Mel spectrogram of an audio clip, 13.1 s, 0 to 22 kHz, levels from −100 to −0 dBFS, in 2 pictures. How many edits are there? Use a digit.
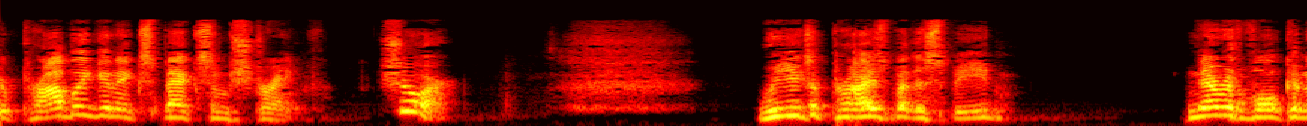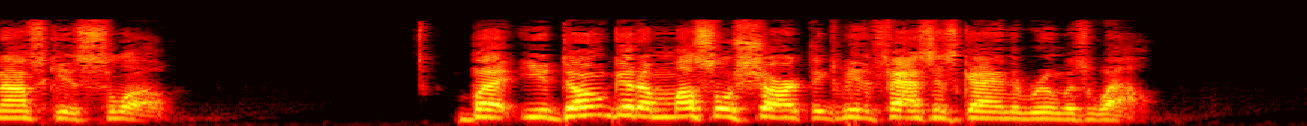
3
